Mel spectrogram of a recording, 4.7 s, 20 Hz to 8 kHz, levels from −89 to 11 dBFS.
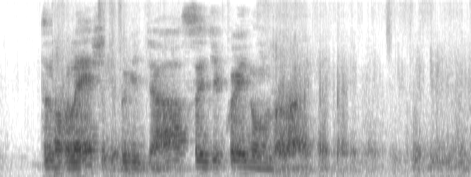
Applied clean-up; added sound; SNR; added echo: neural separator model SepFormer DNS4.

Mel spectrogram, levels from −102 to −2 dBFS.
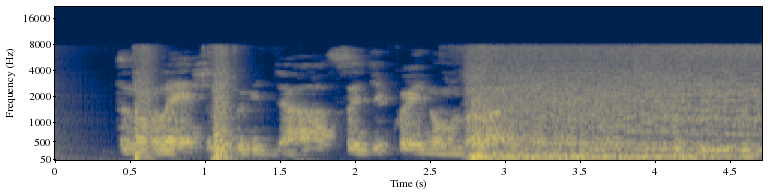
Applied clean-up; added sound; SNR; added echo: classical method WPE with log-MMSE.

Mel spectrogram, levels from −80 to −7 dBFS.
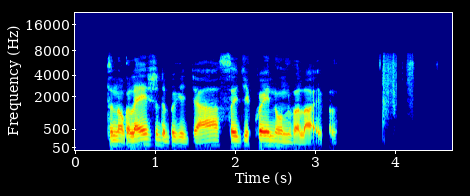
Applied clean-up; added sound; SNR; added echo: none; none; none; none.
